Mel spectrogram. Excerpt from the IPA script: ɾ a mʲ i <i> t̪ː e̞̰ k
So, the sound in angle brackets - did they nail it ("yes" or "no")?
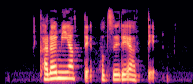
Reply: no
